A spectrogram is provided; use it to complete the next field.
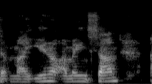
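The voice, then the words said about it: Put-on Cockney accent. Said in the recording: “I can speak with Cockney accent”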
